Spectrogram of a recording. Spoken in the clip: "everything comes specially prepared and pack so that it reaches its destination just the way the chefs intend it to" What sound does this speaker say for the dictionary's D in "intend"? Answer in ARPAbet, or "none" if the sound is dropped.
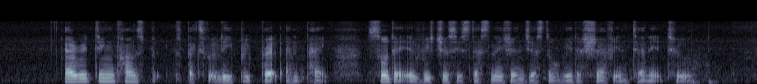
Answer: none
